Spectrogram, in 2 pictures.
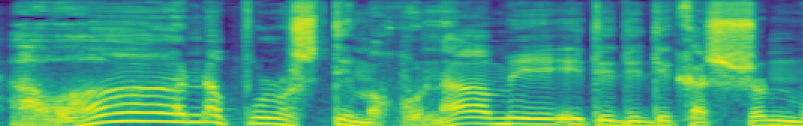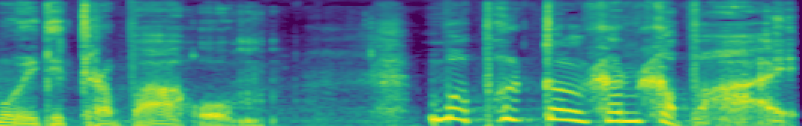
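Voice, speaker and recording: Guy playing fatherly older filipino boss, really high for a man, pitch swings all over, coaxing, radio drama style. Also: heavily acted. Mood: genial, praising. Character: fatherly older male boss, encouraging and persuasive. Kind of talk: Ilocano audio drama acting.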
